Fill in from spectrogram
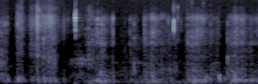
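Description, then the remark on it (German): Crunchy chewing of a crisp lemon tartlet, a steady run of dry crackling bites and grinding with no talking, moderately loud and continuous throughout. “Das knirscht mehr beim Essen”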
